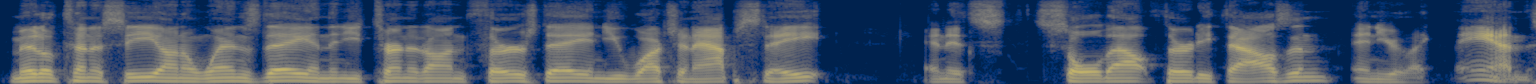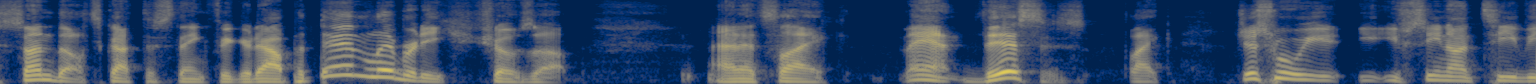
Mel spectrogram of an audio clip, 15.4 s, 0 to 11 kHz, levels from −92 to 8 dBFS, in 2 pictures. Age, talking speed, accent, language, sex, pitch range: 30-49, 215 wpm, American, English, male, 115-140 Hz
